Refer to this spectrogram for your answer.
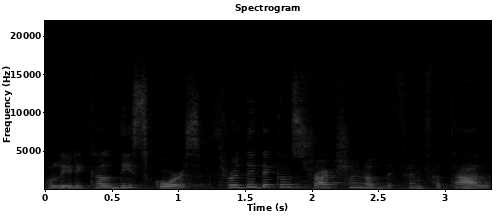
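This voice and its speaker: A woman speaks at a fairly high pitch, with audible room echo around her. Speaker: research associate and academic speaker. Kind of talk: lecture. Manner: loud.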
